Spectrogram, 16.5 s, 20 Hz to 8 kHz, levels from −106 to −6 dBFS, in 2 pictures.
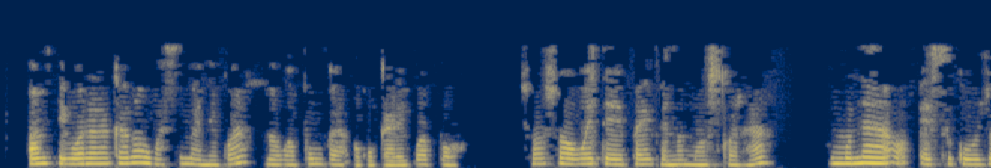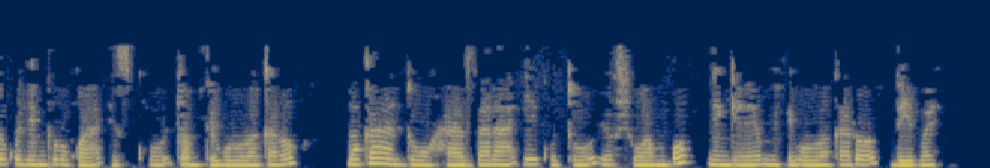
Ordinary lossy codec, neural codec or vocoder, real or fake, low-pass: MP3, 24 kbps; none; real; 7.2 kHz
